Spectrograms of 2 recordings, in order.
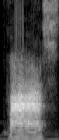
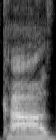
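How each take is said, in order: First: The name ends with a hissing s sound. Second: The name ends with a buzzing z sound. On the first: The name sounds less intimidating. The speaker calls it wrong. "To me, it was always Cass" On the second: The name sounds intimidating. The speaker calls it right. "I feel like Kaz is such a more intimidating pronunciation though"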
